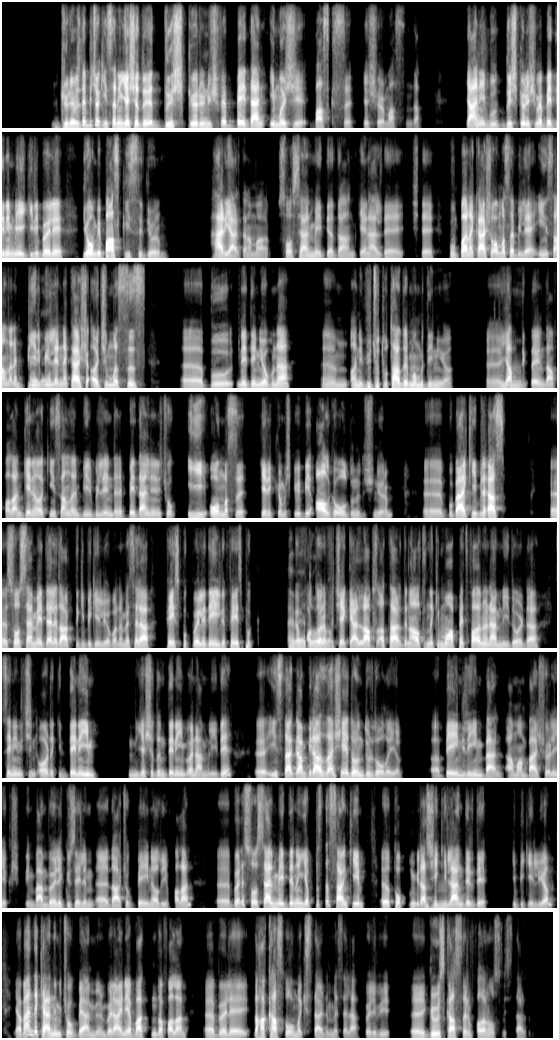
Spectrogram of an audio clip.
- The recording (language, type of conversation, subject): Turkish, advice, Dış görünüşün ve beden imajınla ilgili hissettiğin baskı hakkında neler hissediyorsun?
- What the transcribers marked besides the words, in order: stressed: "dış görünüş"; stressed: "beden imajı"; other background noise; stressed: "iyi"; unintelligible speech; stressed: "deneyim"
